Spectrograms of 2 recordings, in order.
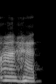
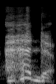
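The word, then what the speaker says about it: أحد: Bacanya bukan Qul huwallahu ahad, tapi Qul huwallahu ahad. Harus ahad gitu.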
